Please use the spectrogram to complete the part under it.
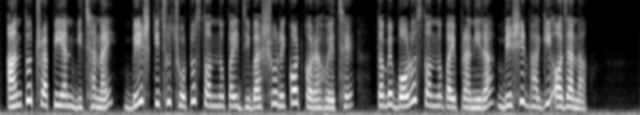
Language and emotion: Bengali, neutral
